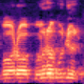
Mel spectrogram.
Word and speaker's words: Borobudur: Pronunciation Borobudur. Borobudur.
